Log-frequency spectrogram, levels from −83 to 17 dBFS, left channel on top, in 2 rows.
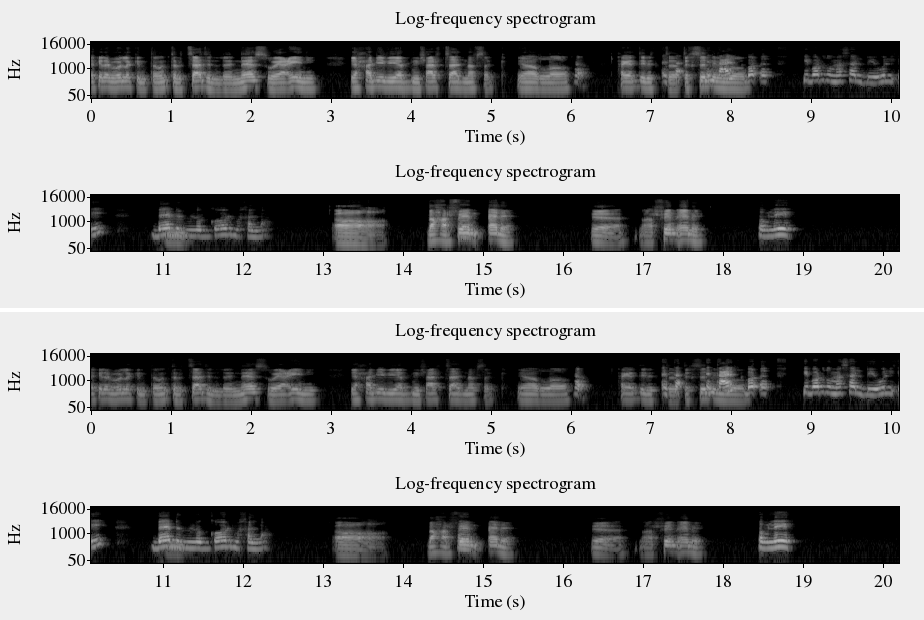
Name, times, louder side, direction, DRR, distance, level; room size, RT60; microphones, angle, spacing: voice 1, 0.0-2.8 3.3-5.0 5.3-6.0 6.6-8.2 11.0-11.3 13.1-13.8 14.3-15.4 16.4-17.8, left 7 dB, 85° left, 0.3 m, -31 dB
voice 2, 7.8-8.5 8.9-10.3 10.9-12.3 14.7-14.8 18.5-18.9, right 4 dB, 55° right, 0.5 m, -30 dB
3.7 x 2.1 x 2.6 m
head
